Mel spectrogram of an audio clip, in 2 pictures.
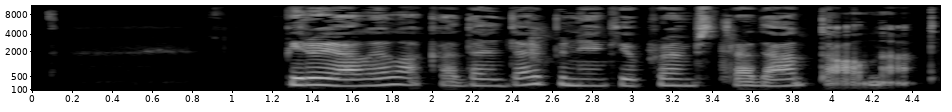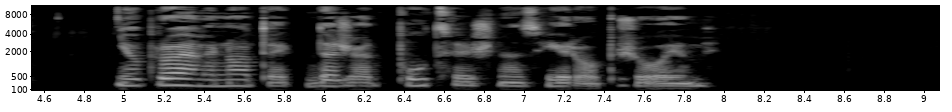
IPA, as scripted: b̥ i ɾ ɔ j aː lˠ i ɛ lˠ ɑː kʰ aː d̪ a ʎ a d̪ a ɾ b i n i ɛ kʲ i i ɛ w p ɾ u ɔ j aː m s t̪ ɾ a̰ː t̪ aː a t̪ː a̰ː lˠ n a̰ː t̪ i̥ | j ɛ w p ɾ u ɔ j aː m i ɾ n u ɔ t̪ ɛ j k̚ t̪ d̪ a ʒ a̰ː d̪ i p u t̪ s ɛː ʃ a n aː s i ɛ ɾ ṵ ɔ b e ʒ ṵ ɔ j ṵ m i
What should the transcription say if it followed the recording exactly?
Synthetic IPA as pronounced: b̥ i ɾ ɔ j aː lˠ i ɛ lˠ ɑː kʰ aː d̪ a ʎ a d̪ a ɾ b i n i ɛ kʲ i j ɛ w p ɾ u ɔ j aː m s t̪ ɾ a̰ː d̪ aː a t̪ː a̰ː lˠ n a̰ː t̪ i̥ | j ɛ w p ɾ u ɔ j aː m i ɾ n u ɔ t̪ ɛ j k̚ t̪ d̪ a ʒ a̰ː d̪ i p u t̪ s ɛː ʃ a n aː s i ɛ ɾ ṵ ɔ b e ʒ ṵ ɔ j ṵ m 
